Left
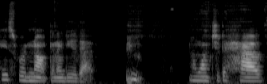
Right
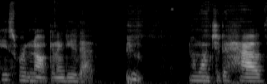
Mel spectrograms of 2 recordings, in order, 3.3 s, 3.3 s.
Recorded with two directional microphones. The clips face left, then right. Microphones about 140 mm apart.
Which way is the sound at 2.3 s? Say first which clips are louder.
Left 4 dB; 30° left (ahead or behind).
